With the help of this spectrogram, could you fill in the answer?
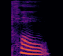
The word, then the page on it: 透: tòu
